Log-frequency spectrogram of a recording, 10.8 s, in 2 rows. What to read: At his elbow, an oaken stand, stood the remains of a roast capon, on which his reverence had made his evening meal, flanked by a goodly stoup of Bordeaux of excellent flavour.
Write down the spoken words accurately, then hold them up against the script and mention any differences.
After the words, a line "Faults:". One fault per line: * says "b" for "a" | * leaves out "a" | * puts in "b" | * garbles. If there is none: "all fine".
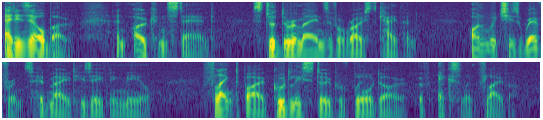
At his elbow, an oaken stand, stood the remains of a roast capon, on which his reverence had made his evening meal, flanked by a goodly stoup of Bordeaux of excellent flavour.
Faults:
all fine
